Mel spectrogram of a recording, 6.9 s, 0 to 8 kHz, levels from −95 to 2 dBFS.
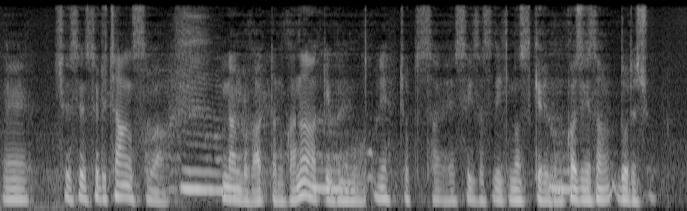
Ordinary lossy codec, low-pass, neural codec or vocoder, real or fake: none; 7.2 kHz; autoencoder, 48 kHz, 32 numbers a frame, DAC-VAE, trained on Japanese speech; fake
